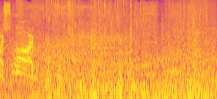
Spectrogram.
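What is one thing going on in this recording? A fire burns with a low roar.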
